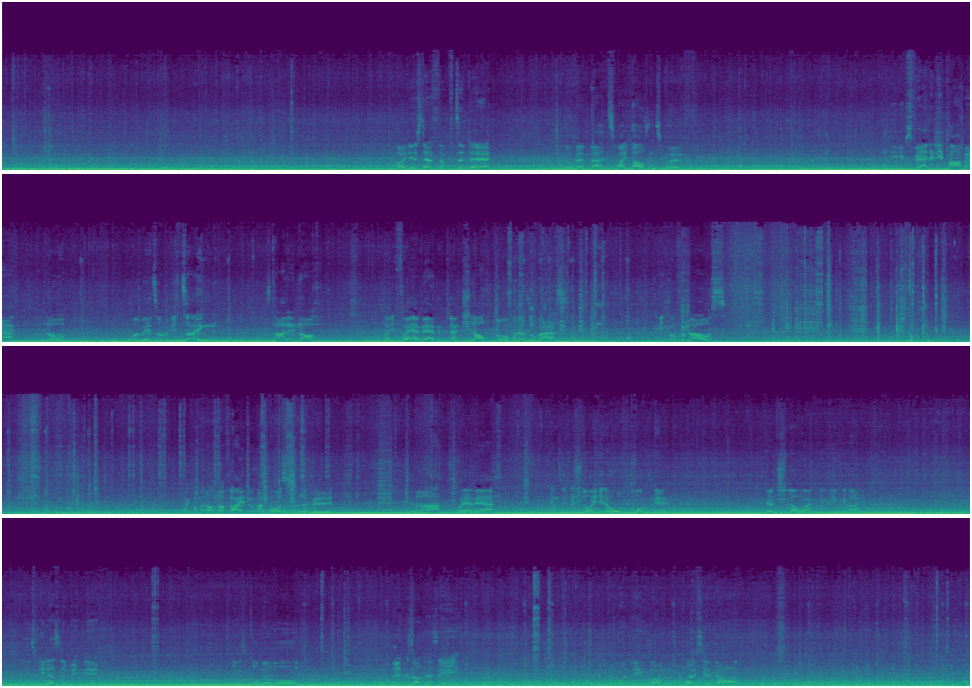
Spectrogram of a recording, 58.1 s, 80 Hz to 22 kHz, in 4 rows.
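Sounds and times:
deep rumble: 0:00.0 - 0:58.0
two-stroke car engine running: 0:00.0 - 0:58.0.

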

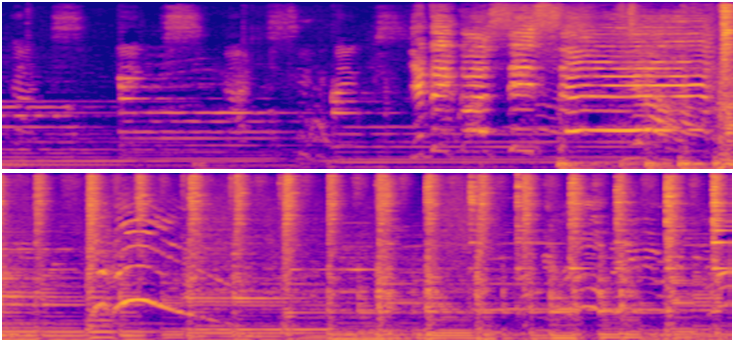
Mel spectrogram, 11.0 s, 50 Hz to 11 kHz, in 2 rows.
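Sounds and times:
bass guitar: 0:00.0 - 0:10.9
drum kit beat: 0:02.9 - 0:10.9.

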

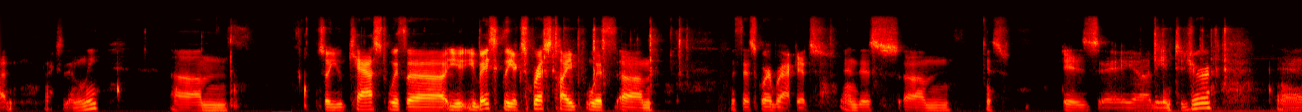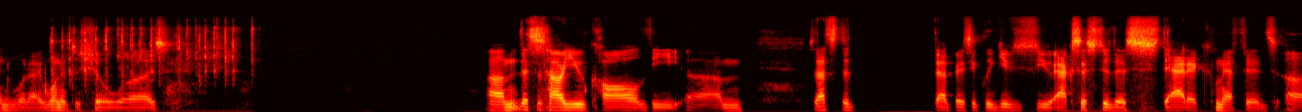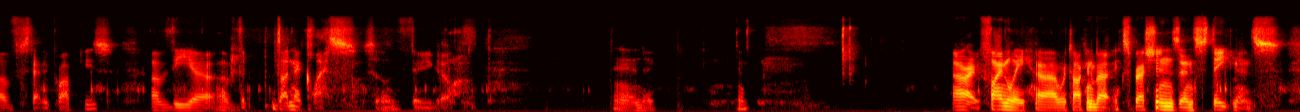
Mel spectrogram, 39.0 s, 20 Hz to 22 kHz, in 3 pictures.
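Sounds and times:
computer keyboard typing: 0:05.0 - 0:06.9, 0:11.4 - 0:12.5, 0:13.3 - 0:15.7.

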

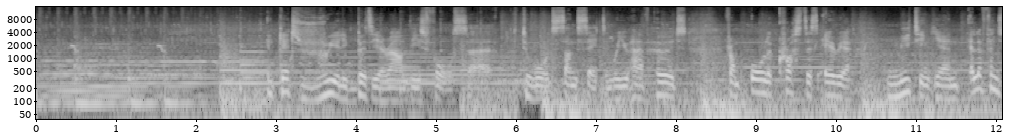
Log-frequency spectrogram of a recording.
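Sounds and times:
sustained low music tones: 0:00.0 - 0:12.0.

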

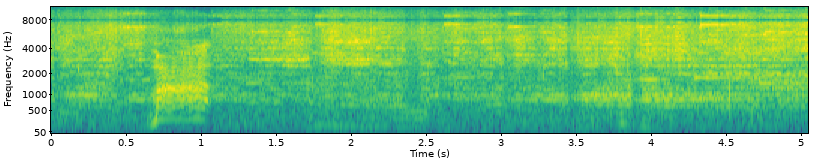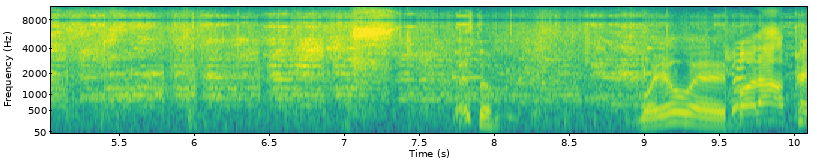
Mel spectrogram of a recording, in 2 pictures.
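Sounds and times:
sustained synth tones: 0:00.0 - 0:10.0.

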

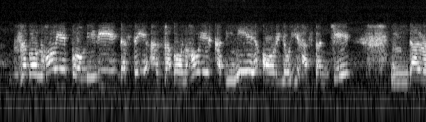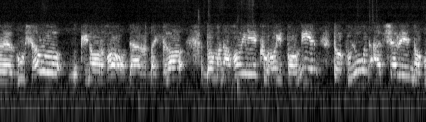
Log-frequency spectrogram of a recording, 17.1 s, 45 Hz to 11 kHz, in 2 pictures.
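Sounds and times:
man speaking over telephone: 0:00.2 - 0:17.0.

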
